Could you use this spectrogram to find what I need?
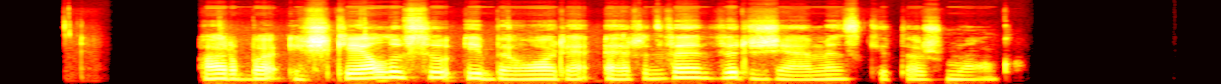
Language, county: Lithuanian, Vilnius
